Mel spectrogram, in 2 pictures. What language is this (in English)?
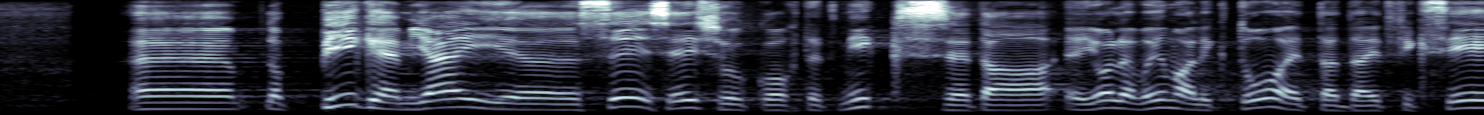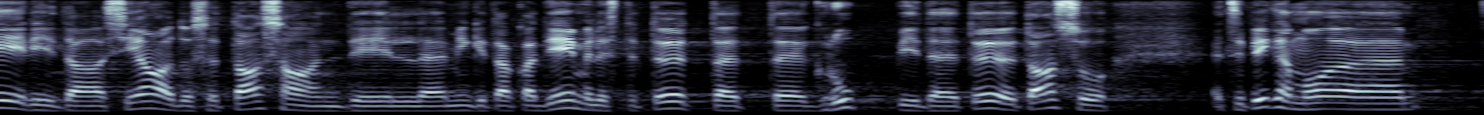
Estonian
